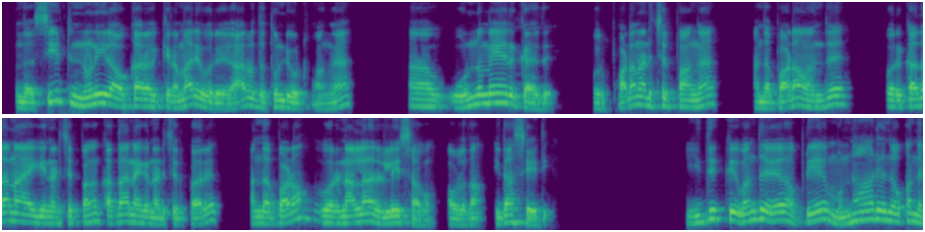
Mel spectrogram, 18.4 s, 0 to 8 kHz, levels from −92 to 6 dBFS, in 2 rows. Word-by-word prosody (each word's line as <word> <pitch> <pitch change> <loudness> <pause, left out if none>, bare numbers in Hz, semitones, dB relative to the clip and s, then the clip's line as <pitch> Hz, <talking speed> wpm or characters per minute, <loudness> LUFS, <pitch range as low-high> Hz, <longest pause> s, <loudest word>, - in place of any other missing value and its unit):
அந்த 110 -1 +1
சீட் 235 -2 -1
நுனியில 195 +4 +4
உட்கார 140 +2 +1
வைக்கிற 125 -1 -2
மாதிரி 170 -1 +1
ஒரு 105 -1 +2 0.2
ஆர்வத்த 145 -6 -2
தூண்டி 130 -2 +2
விட்ருவாங்க. 100 0 -3 0.8
அ - - -2 0.5
ஒண்ணுமே 195 +8 +3
இருக்காது. 185 - +1 0.5
ஒரு 100 - -3
படம் 140 +10 0
நடிச்சுருப்பாங்க. 145 -3 0 0.6
அந்த 115 0 +2
படம் 140 +5 +2
வந்து 130 +8 -2 0.6
ஒரு 130 -1 +2
கதாநாயகி 145 -3 +2
நடிச்சுருப்பாங்க, 135 +5 -2
கதாநாயகர் 140 -5 +1
நடிச்சிருப்பாரு. 110 +4 -2 0.4
அந்த 125 -1 +1
படம் 220 +11 +2 0.2
ஒரு 125 -1 +2
நாள்ல 150 +4 +3
ரிலீஸ் 135 +2 +3
ஆகும் 95 - -6
அவ்வளவுதான். 110 +2 -2 0.2
இதான் 140 +1 +1
செய்தி. 95 - +1 1.5
இதுக்கு 200 +4 +2
வந்து 190 +3 +3 0.2
அப்படியே 165 +5 0 0.2
முன்னாடி 180 - +1
வந்து 175 -4 +2
உட்கார்ந்து, 155 -4 -1
140 Hz, 125 wpm, -23 LUFS, 125-170 Hz, 1.5 s, நுனியில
